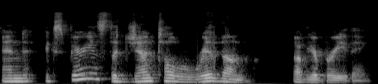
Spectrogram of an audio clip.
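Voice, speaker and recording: A man leading a guided meditation in a gentle, unhurried manner, leaving long pauses between short phrases. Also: mid-range voice, big pitch swings. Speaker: guided meditation leader, psychologist. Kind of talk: slow guided meditation, soothing instruction.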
